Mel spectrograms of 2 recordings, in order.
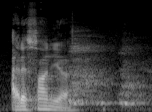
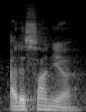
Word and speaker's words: Adesanya: When I was So- living in China, right, they really liked the way I pronounce my Mandarin because my language is tonal.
